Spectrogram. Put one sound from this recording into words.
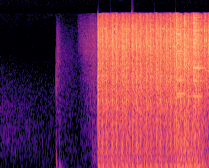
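An automatic gun fires in a rapid burst.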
